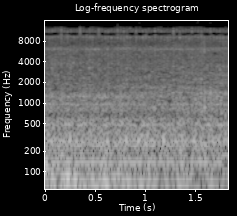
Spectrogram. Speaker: so here we are so quiet runs great Interstate Battery cranks right up battery tested good in the inspection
